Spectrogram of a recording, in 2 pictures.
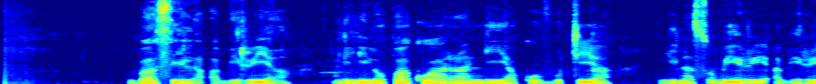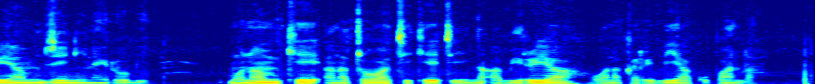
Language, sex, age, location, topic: Swahili, female, 25-35, Nairobi, government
